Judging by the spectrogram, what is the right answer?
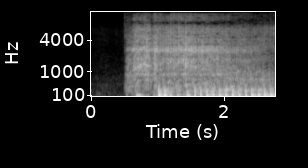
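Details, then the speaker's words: Suzuki LTZ400 quad with Chinese replacement carburetor, fuel screw half turn out and idle lowered: starts after brief crank, steady even single-cylinder thump at low idle, no longer bogging and dying from lean mixture. "and she's idling really well before when she was on the lower end of the RPMs like this it would just bog out and die now it's able to hold on the lower RPMs cuz the fuel ratio is correct it's not running as lean"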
